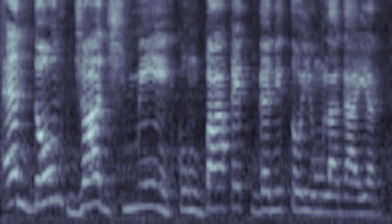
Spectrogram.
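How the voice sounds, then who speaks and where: Chatty Filipina mom vlogging at home. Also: female voice, high-pitched, slow, bright, forceful tone, slight background noise. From Philippines. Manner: chatty, self-mocking, playful asides. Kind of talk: casual vlog chat. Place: home kitchen.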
